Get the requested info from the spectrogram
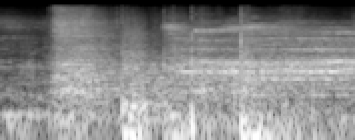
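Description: Basketballs bouncing on a hardwood gym floor: several irregular thuds in a large, echoing room.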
